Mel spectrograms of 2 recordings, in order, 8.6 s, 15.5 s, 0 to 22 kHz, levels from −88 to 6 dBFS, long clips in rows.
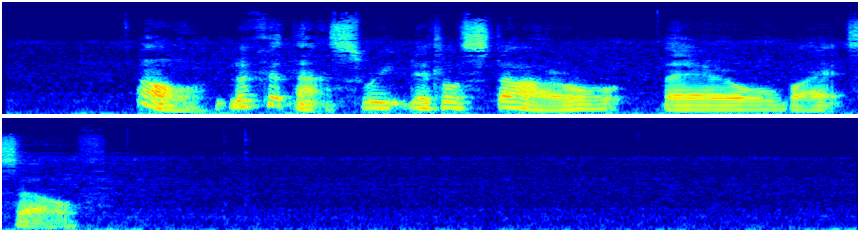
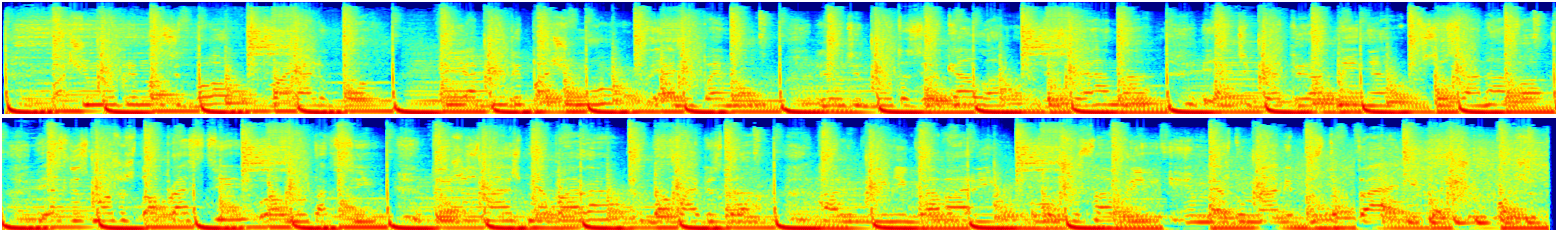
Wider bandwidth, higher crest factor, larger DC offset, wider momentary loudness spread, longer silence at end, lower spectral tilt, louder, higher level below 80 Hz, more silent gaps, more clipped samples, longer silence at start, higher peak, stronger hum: second, 16 kHz vs over 20 kHz; first, 22 dB vs 8 dB; neither; first, 9 LU vs 2 LU; first, 3.9 s vs 0 s; first, -6 dB/octave vs -4 dB/octave; second, -28 LUFS vs -8 LUFS; second, -64 dBFS vs -10 dBFS; neither; second, under 0.1% vs 1%; first, 0.7 s vs 0 s; second, -8 dBFS vs 0 dBFS; neither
